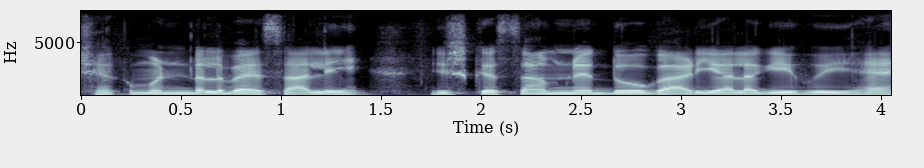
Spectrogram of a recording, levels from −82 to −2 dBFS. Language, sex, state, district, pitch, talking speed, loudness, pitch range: Hindi, male, Bihar, Vaishali, 125 Hz, 150 wpm, -15 LUFS, 120-130 Hz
